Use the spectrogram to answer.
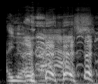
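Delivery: teasing line breaking into laughter; laughing. Real, not acted. Streamer teasing viewer about Robo's brothers, laughing.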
